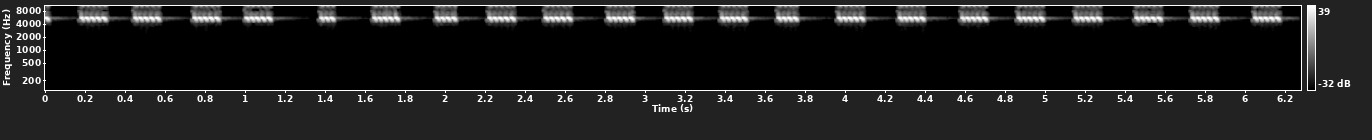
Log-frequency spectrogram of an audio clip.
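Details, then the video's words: High-pitched, ringing chirps of a male cricket on a summer evening, repeated rapidly about three to four per second, with one brief stumble early on, otherwise a steady beat in quiet surroundings. "Cricket Chirping Sound Effect"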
